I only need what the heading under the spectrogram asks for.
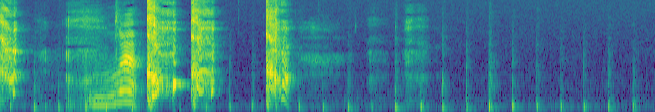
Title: Cute cough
